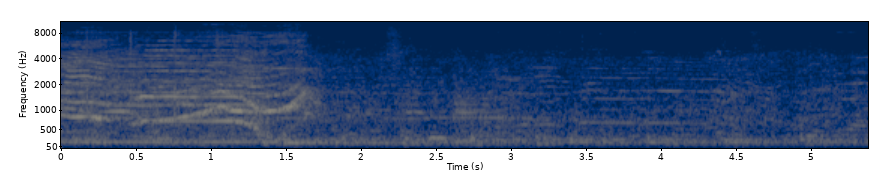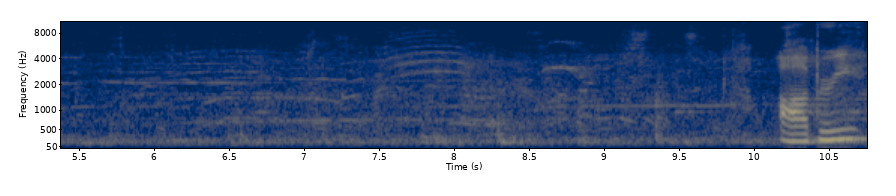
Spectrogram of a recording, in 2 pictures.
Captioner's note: cheering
